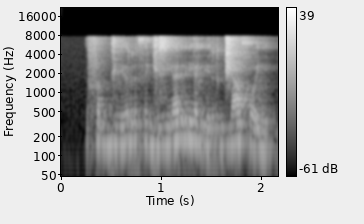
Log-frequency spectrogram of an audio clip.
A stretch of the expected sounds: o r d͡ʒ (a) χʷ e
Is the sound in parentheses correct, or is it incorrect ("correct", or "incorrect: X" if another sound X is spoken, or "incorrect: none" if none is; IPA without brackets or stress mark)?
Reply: correct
